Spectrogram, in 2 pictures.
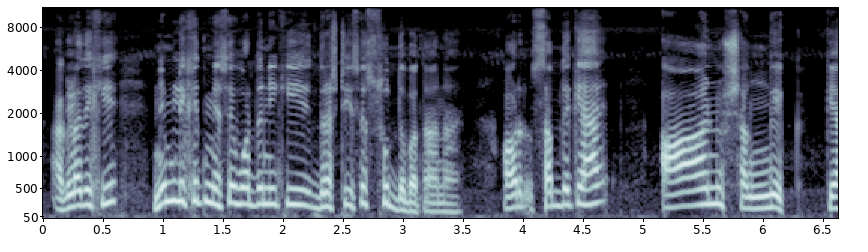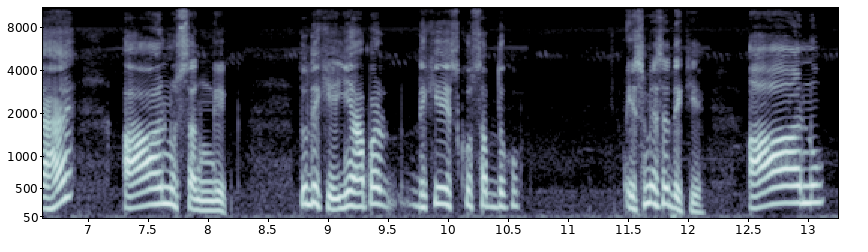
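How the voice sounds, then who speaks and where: A male teacher with a high-pitched voice leads an exam-prep lesson, walking through each answer step by step and spelling words out syllable by syllable. He keeps repeating "देखिए" and "ठीक है", and the recording has no echo.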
